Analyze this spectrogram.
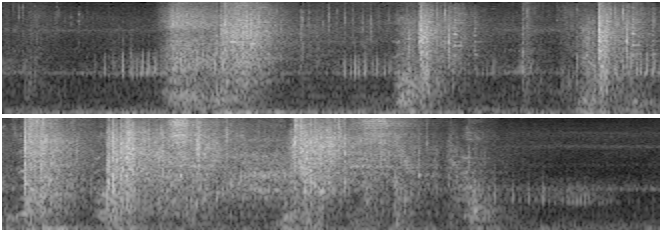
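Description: Swords clash and slash in quick bursts of combat.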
